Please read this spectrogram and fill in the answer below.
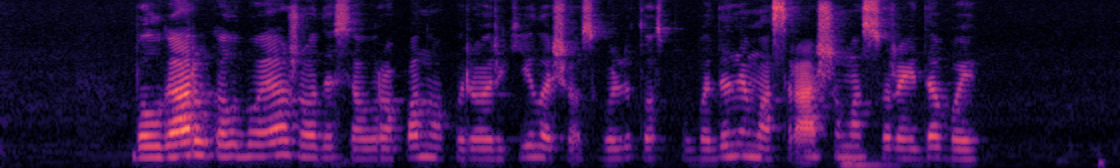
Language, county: Lithuanian, Marijampolė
